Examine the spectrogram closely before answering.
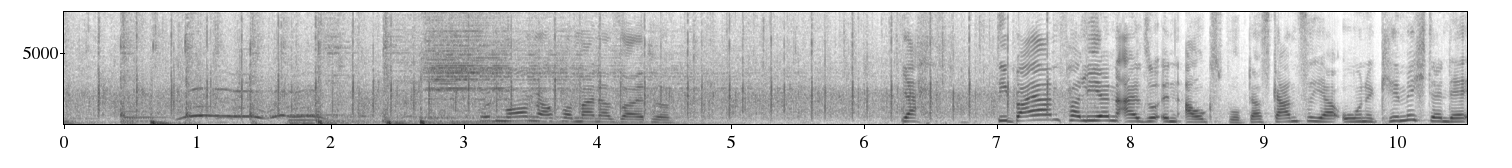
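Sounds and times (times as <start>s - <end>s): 
crowd applause: 0.0s - 8.1s
speech: 3.2s - 4.7s, 6.3s - 10.5s.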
